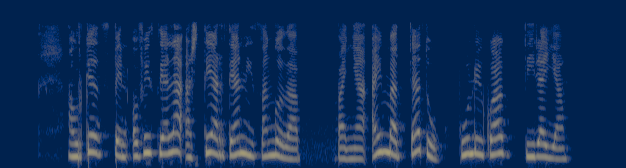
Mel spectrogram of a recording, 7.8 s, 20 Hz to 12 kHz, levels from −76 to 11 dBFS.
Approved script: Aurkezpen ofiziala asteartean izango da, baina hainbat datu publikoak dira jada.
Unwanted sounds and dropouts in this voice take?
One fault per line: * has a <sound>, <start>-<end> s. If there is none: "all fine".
all fine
